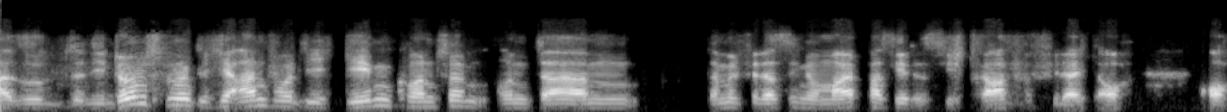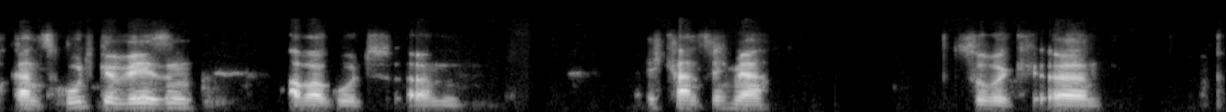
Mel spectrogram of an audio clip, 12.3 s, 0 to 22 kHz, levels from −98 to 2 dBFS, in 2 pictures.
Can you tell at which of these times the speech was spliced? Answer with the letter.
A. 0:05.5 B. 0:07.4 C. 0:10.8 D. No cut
B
